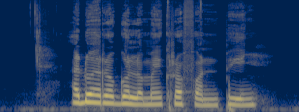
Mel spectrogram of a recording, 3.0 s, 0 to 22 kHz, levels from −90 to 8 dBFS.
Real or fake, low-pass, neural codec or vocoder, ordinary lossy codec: real; none; none; none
